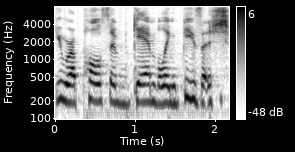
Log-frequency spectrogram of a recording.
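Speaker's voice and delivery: ordinary delivery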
